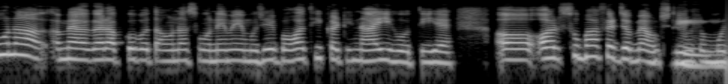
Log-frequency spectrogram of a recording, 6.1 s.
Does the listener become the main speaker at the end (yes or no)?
no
